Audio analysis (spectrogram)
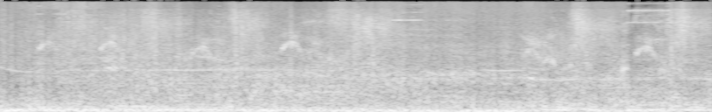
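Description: A Repulso spell blast in the Hogwarts Legacy video game: a loud, sustained booming rush of noise with brief whooshing and crackling bursts layered on top, steady and forceful throughout.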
